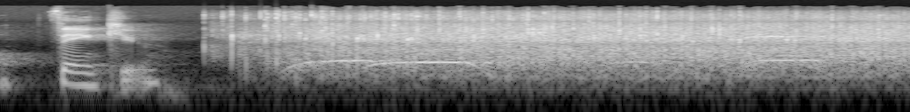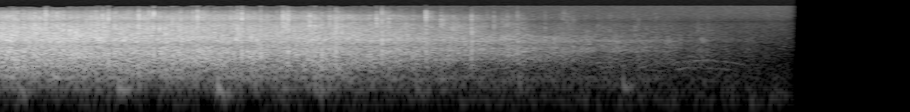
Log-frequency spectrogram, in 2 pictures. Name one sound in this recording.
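An audience applauds in a large hall, then the applause fades.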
